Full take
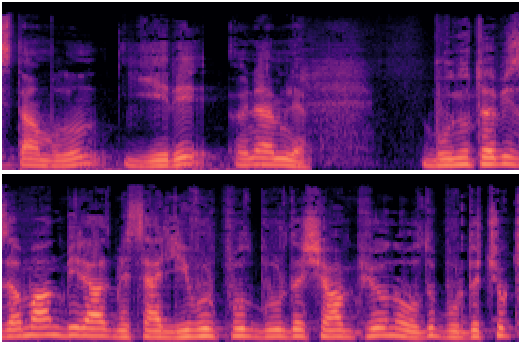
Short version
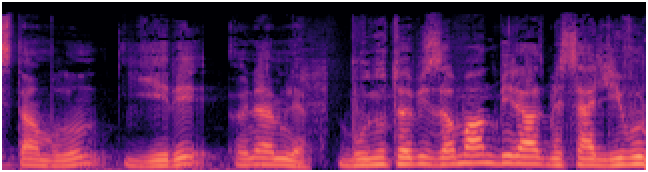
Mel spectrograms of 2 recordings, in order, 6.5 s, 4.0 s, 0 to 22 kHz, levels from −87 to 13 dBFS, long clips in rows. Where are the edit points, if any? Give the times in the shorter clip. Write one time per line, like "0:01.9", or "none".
0:02.0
